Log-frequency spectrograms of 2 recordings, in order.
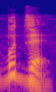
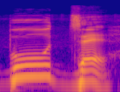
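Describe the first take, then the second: First: It is said fast. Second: It is said slowly.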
